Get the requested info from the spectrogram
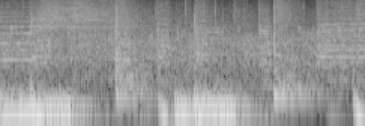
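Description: Live house band playing upbeat rock music, electric guitar, bass and drum kit with a steady beat.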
